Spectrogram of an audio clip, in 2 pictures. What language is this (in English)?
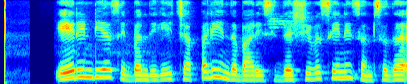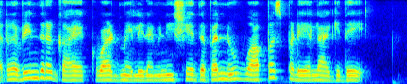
Kannada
